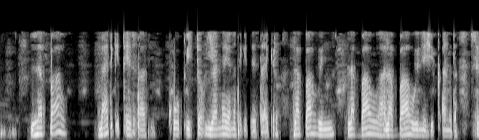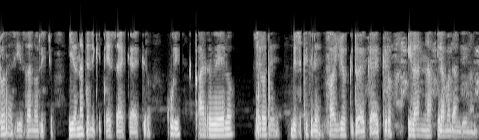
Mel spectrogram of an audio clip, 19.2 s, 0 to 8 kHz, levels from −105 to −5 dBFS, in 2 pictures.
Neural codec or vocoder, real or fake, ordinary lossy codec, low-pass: none; real; AAC, 16 kbps; 7.2 kHz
